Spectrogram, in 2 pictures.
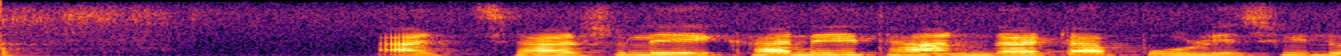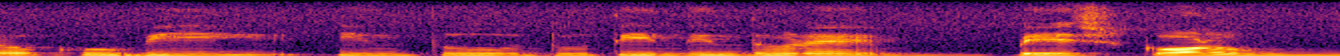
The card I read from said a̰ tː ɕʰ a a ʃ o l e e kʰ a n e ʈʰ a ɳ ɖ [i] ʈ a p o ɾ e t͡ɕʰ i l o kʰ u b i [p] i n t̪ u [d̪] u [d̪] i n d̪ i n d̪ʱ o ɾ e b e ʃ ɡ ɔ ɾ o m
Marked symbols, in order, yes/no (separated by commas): no, no, yes, no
